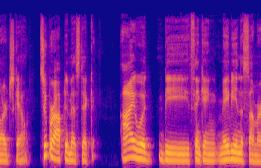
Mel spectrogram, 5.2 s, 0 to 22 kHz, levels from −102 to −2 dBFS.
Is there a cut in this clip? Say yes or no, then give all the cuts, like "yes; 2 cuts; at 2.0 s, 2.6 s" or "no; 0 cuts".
no; 0 cuts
